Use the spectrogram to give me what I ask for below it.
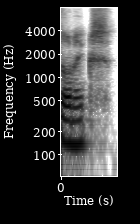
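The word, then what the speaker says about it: ONNX: framework which uses the this I think it's pronounced Onyx runtime, and this is useful because this is a framework that I think is used generally in machine learning.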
